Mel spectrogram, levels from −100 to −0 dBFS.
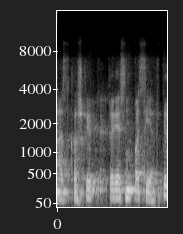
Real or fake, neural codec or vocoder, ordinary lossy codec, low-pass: fake; codec, 16 kHz, 2 kbps, X-Codec, HuBERT features, trained on balanced general audio; Opus, 16 kbps; 7.2 kHz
